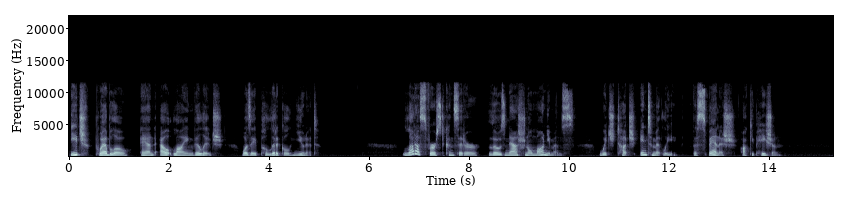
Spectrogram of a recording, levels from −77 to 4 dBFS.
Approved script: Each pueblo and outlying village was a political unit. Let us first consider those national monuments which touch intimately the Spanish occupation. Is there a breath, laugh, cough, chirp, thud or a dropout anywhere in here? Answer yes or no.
no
